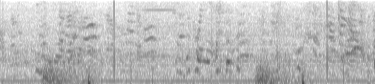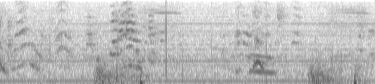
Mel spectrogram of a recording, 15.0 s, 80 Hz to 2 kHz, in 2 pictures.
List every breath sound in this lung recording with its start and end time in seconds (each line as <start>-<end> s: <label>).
5.09-5.90 s: inhalation
9.46-10.27 s: inhalation
13.62-14.43 s: inhalation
